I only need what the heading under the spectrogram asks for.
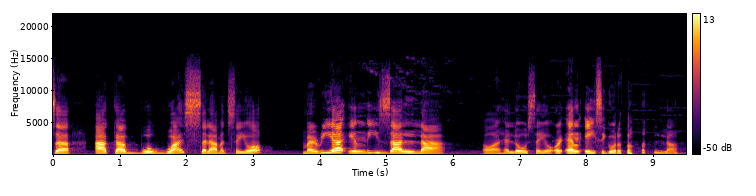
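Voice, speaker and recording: A woman hosting a podcast talks in a relaxed, chatty way and slips in playful jokes. Her voice is smooth and sits fairly high. Soft music plays faintly underneath. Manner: chatty, teasing, laughs at her own jokes. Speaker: podcast host reading listener shout-outs. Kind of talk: casual chat.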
